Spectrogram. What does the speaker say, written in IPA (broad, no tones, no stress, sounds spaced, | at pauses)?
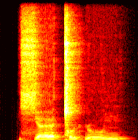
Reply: ɕ æ ǀ o ç ɳ o ɲ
